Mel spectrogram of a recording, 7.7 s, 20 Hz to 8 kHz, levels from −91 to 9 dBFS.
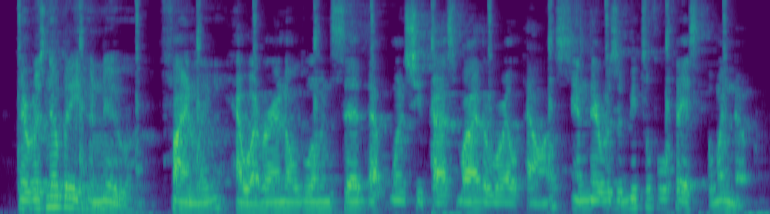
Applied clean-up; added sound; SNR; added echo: classical method WPE with log-MMSE.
